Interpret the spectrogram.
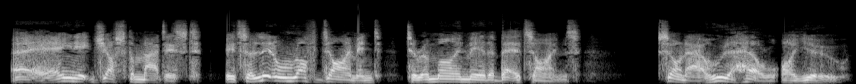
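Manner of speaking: put-on slurring British pub accent; lightly voiced British drunk, slowed. Drunk Brit at the bar answers the narrator, British accent. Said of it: "I know his accent was legit".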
